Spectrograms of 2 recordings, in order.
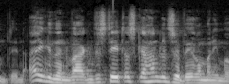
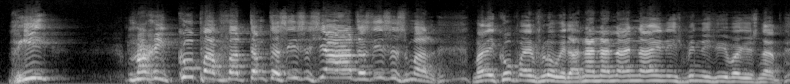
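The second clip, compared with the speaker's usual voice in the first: much higher and louder, bursting with triumph; excited breakthrough; 11 semitones higher, 6 dB louder than usual. Acted. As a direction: shout it out like you just cracked the case. Detective cracks the case.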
